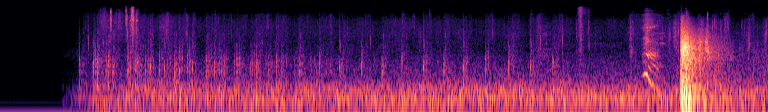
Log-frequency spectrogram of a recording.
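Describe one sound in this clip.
Heavy boots thud on hard ground as a soldier runs.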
